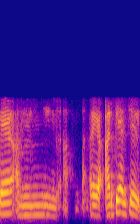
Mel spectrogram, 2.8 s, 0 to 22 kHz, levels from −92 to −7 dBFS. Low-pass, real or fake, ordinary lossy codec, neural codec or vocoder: 3.6 kHz; fake; none; codec, 16 kHz, 1.1 kbps, Voila-Tokenizer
